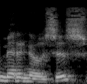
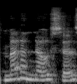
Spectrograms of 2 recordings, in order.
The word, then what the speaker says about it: metagnosis: and the title is metanosis spelled m-e-t-a-g-n-o-s-i-s so it's like diagnosis but metanosis and we can have extensive debates on whether the G should be soft or hard but it's a the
